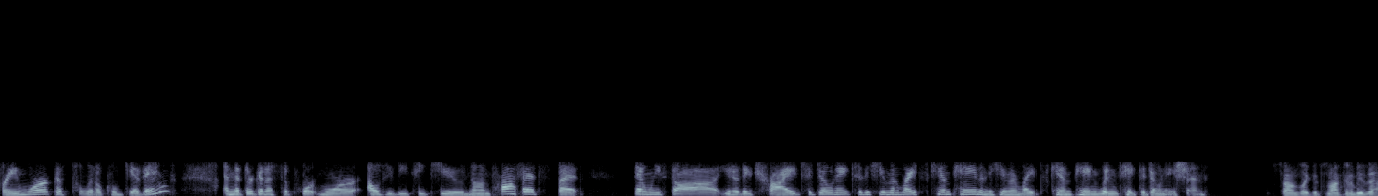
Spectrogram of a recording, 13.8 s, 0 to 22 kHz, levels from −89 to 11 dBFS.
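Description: From start to finish, the speech carries heavy AMR narrowband mobile codec damage. Nothing above 3.8 kHz survives, so it sounds thin and boxed-in. Voiced sounds turn buzzy and synthetic, which fits the lowest AMR-NB bitrate, near 4.75 kbps, squeezing each 20 ms frame.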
